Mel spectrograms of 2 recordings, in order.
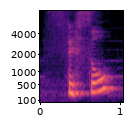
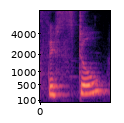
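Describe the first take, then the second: First: The t sound is silent in the middle. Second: The t sound is pronounced in the middle. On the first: The speaker calls it right. "It's the same with this" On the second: The speaker calls it wrong. "not thistle"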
